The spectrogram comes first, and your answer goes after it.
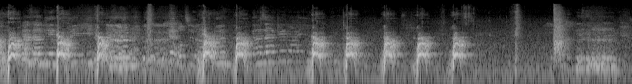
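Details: A miniature dachshund barks at a Yorkshire terrier, which steps back frightened, in sharp, fairly high-pitched bursts, repeated irregularly more than once a second.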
